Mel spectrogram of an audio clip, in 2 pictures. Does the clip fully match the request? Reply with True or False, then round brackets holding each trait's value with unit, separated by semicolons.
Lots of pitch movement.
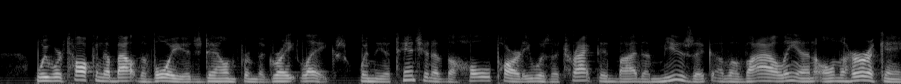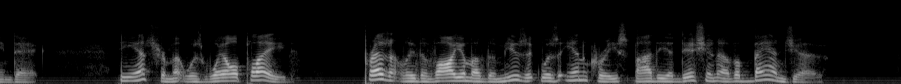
False (4.4 semitones)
